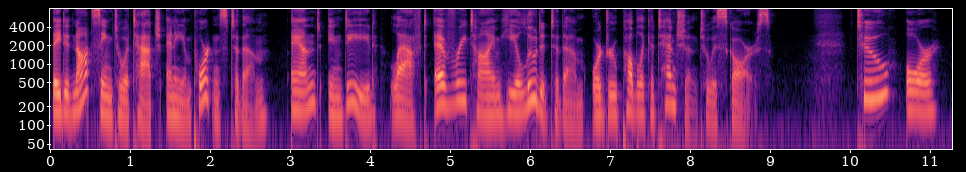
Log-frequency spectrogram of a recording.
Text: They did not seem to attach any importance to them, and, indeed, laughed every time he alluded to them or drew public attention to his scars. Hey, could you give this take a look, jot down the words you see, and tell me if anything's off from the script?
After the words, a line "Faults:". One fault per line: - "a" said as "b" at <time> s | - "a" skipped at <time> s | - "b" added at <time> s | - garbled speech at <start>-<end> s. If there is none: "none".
They did not seem to attach any importance to them, and, indeed, laughed every time he alluded to them or drew public attention to his scars. Two or
Faults:
- "Two or" added at 10.1 s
